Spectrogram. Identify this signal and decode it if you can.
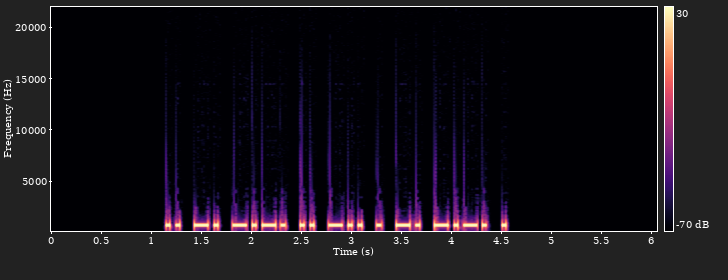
Morse code, heard as a keyed tone, about 25 wpm, 700 Hz. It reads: INCIDENCE
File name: practice / 25wpm / 9 Letter Words - First 3 Letters Given - 25wpm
